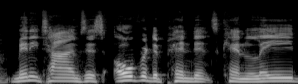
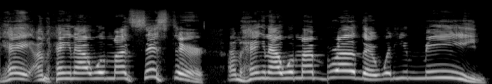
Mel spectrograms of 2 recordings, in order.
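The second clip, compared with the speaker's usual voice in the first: exasperated retort; 12 semitones higher, 4 dB louder than usual. Retold or imitated. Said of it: "A little emotional".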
